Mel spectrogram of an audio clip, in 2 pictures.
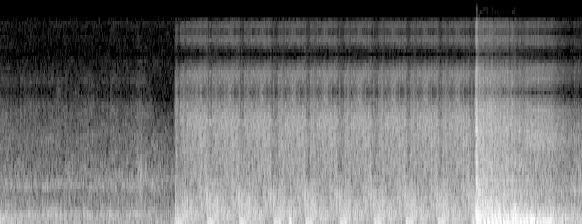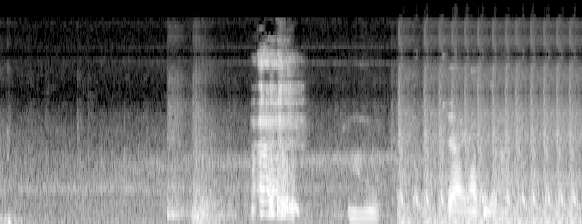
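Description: Gunfire in the video game Deer Simulator: Future World, a series of loud, rapid game shots and impacts in bursts, heard under someone talking casually throughout.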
